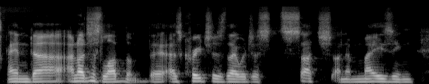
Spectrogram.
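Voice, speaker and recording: At a very fast pace, a man speaks in a flat monotone at a medium pitch. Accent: Australian. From Australia, Gold Coast. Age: 50s. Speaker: game company founder and writer. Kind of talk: casual interview chat. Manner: hesitant with many fillers.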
